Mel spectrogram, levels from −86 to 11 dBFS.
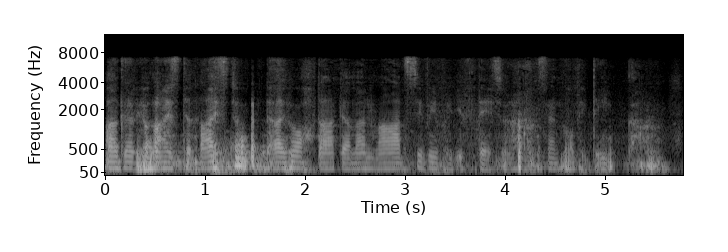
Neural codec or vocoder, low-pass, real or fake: codec, 16 kHz, 1.1 kbps, Voila-Tokenizer; 7.2 kHz; fake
